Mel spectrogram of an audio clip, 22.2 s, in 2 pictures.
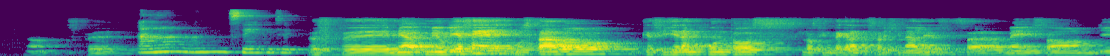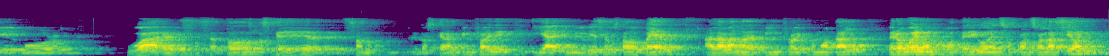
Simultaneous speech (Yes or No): No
